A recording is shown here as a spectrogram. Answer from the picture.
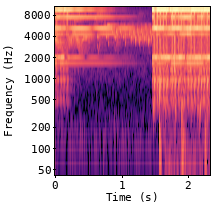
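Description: Old-style dial telephone bell ringing, as a cartoon sound effect. The ringing stops briefly after the start and starts again at about a second and a half: the phone is ringing for an incoming call.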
